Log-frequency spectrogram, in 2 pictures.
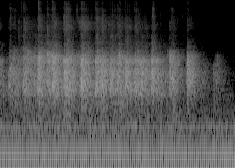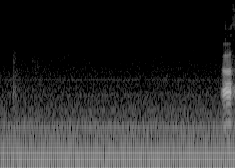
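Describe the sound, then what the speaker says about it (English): Audience applause at a conference session on energy funding, a moderate burst of clapping that lasts a few seconds and then dies away into a quiet room hum. "Please give him a warm round of applause."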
